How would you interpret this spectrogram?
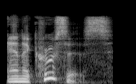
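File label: "anacrusis", British English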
